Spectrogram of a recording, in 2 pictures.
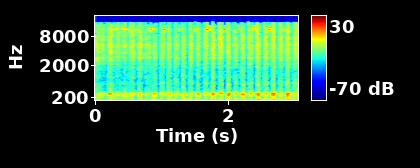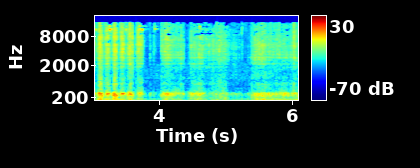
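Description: Long nails and fingertips scratch the top of a black studio microphone's hollow metal mesh grille in fast, rhythmic strokes. The close, scraping rasps carry a heavy low rumble with a bright, gritty edge. The scratching eases briefly around the fourth and fifth seconds before picking back up.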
